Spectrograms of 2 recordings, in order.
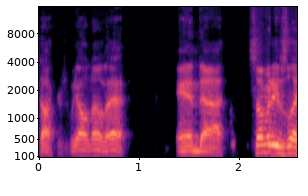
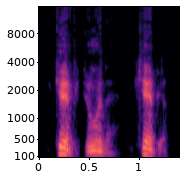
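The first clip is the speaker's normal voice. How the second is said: genuinely annoyed, upset, complaining voice; 3 semitones lower, 4 dB quieter than usual. Retelling how an upset person complained backstage: imitating someone's voice. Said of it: "just the voice you said it in".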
